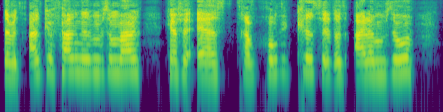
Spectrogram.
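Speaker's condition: Down syndrome; trisomy 21, three copies of chromosome 21, genetic anomaly, not an illness

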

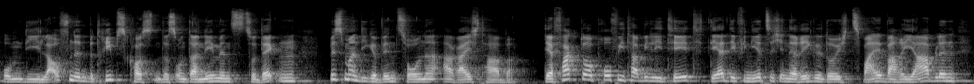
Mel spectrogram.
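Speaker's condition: No condition

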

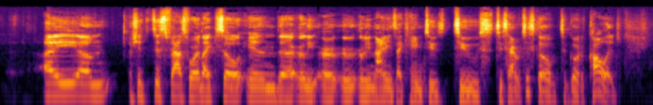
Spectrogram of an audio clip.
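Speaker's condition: Stutter; stutter began in childhood, raised in Oahu Hawaii, linked to witnessing domestic violence, mother and her brothers stutter; ongoing stutter; speaking felt as continual rupture, stutter heard by workshop and concert audiences; repeated sounds, repeated words

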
